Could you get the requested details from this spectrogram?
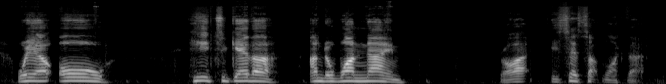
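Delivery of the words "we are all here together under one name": husky voice, projecting like an orator. Retelling a speech to a crowd: imitating a husky voice. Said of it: "he had, like, a husky, husky voice".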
